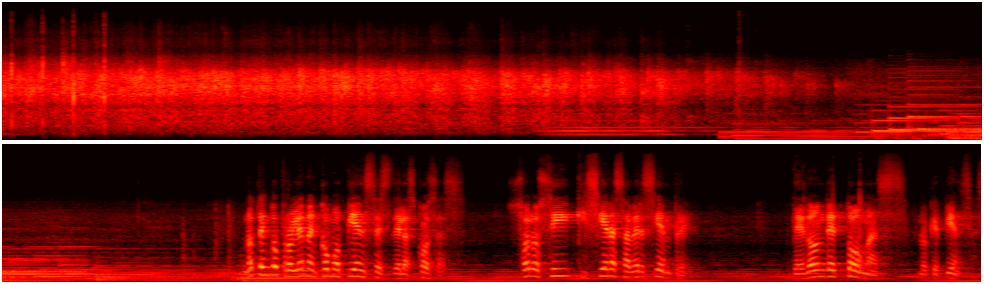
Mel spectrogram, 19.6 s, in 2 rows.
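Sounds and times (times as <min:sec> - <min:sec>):
audience applause: 0:00.0 - 0:09.0
organ or keyboard music: 0:05.3 - 0:19.5
speech: 0:12.4 - 0:16.8, 0:17.7 - 0:19.5.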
